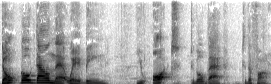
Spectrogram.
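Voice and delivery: slow, loud, drawn-out warning, dropping on Bean; another, otherworldly voice. Retold or imitated. Street lady suddenly warns the narrator in another voice, slow and commanding. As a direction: deliver it as a weighty, measured pronouncement. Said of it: "in another voice".

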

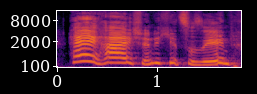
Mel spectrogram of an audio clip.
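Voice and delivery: very high squeezed voice; shrinking down. Shown as a demonstration. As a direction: squeeze the voice up into a tiny high chirp. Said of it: "Sonst würde ich nur noch so drücken".

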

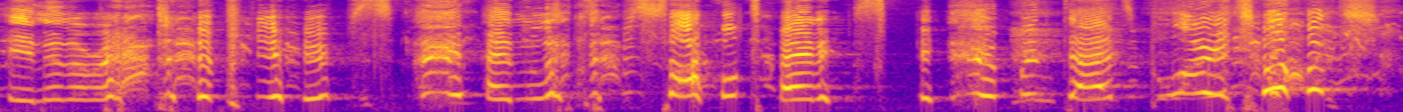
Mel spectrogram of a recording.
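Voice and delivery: reading through helpless laughter; words squeezed out between laughs; crying with laughter. Real, not acted. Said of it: "fucking crying".

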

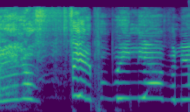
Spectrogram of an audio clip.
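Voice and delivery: high, loud mock yell; angry outburst. Partner on the phone about the car, retold angry outburst.

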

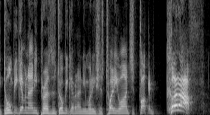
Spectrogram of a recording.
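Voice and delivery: high-pitched rant building to a shout; imitated scolding auntie. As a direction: lay down the law, exploding on the last words. Retold auntie laying down the law.

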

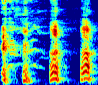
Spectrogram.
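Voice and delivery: high, real peal of laughter; uncontrolled high giggling burst; big laugh. Real, not acted. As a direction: keep cracking up, high-pitched. Host still laughing at caller's story.

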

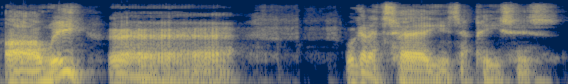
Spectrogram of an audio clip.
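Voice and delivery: low, menacing mock crowd voice; hostile audience. Audience turning on the comic, mock menacing. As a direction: drop low and threaten, slightly hammed-up. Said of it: "then the audience go".

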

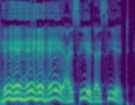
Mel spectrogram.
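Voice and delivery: high, loud hey hey hey, dropping on the last I see it; energetic hey to calm a charged person; matching energy. Shown as a demonstration. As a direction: meet their heat, then come down. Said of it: "the energy is a bit different".

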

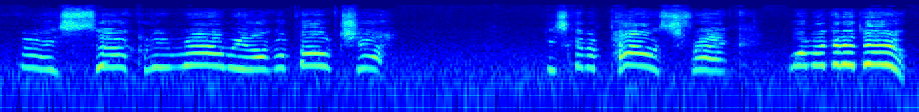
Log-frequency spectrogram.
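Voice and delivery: very high, panicked character voice; Claude. Acted. Claude trapped by circling bull.

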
